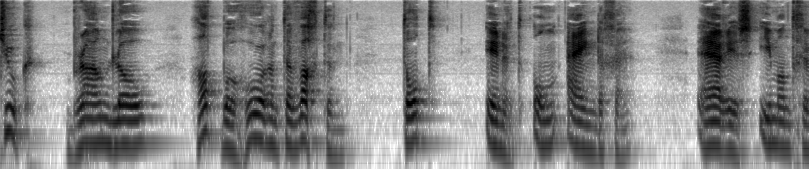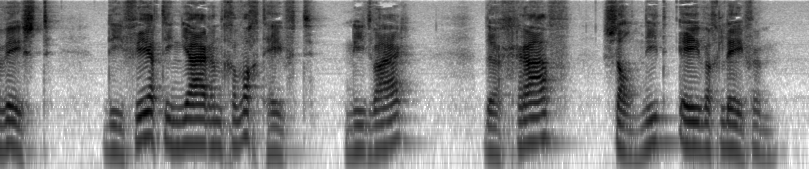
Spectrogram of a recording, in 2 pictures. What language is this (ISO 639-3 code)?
nld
